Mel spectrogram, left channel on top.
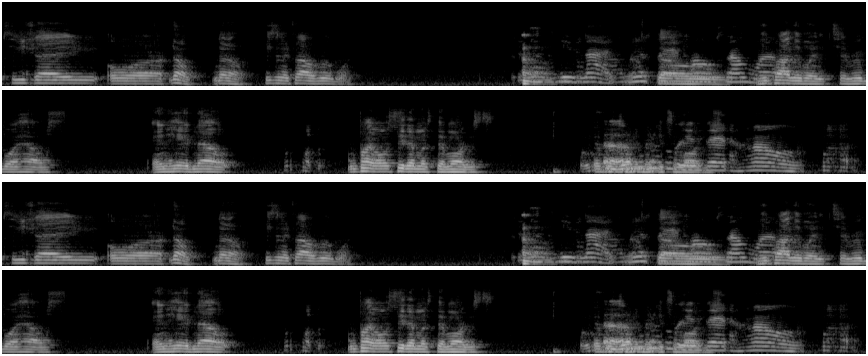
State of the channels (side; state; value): both; identical; correlation 1.00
